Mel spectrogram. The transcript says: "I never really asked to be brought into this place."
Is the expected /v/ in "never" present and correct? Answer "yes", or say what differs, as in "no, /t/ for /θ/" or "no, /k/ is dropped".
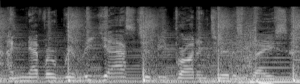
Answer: yes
